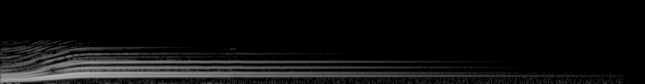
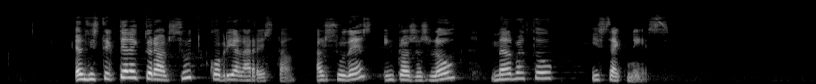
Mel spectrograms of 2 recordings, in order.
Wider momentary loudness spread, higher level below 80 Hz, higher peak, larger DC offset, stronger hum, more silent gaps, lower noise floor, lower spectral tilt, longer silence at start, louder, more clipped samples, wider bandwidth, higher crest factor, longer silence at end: first, 24 LU vs 17 LU; first, -70 dBFS vs -78 dBFS; second, -12 dBFS vs -2 dBFS; neither; neither; neither; second, -63 dBFS vs -73 dBFS; first, -8.5 dB/octave vs -4.5 dB/octave; second, 0 s vs 0.75 s; second, -26 LUFS vs -22 LUFS; neither; first, 16 kHz vs 10.5 kHz; second, 16 dB vs 22 dB; first, 2.55 s vs 1.5 s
